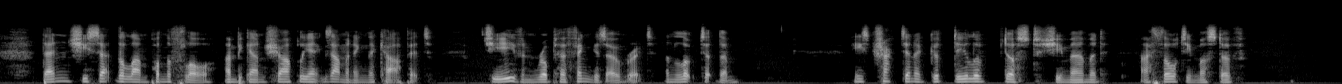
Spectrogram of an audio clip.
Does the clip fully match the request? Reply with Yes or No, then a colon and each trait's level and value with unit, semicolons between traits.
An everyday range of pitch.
Yes: average, 3.4 semitones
